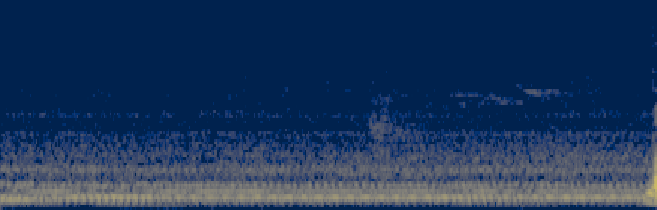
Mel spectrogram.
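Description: A steady low hum or drone of several held tones, unchanging throughout.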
